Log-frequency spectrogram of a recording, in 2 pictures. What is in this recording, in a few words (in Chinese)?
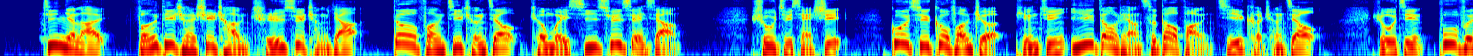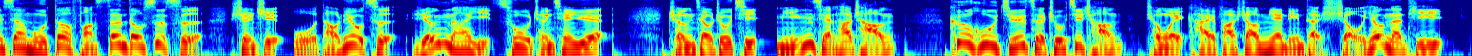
科技, 男声、专题汇报解说配音、年轻; 装库科技团装模式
